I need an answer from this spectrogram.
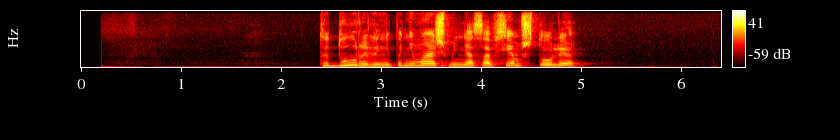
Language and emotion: Russian, angry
